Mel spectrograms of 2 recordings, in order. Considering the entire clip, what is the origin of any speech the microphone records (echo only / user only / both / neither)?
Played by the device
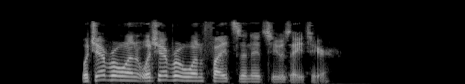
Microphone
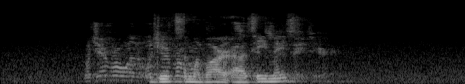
both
